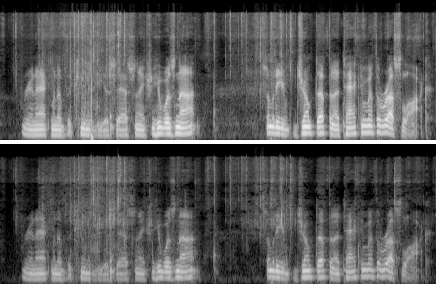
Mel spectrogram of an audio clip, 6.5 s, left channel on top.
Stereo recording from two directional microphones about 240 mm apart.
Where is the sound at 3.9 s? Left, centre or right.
Left.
